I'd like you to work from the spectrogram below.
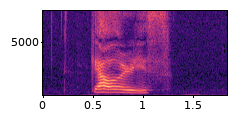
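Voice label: "galleries", American English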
